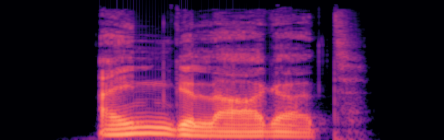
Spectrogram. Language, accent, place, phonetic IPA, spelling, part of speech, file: German, Germany, Berlin, [ˈaɪ̯nɡəˌlaːɡɐt], eingelagert, verb, De-eingelagert.ogg
- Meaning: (verb) past participle of einlagern; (adjective) 1. stored 2. incorporated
